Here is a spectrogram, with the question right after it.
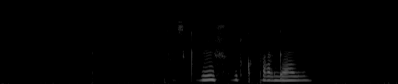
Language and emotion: Russian, neutral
